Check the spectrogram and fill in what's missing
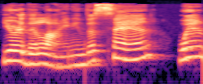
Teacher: Sand, percebe que você não ouve a letra D.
